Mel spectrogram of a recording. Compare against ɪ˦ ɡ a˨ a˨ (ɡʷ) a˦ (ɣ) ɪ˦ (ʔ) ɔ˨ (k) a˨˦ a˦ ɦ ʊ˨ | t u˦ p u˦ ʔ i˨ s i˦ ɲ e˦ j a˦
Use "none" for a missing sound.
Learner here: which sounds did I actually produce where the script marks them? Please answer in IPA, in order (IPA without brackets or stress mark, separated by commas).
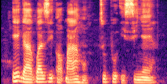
ɡʷ, z, ʔ, k͡p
